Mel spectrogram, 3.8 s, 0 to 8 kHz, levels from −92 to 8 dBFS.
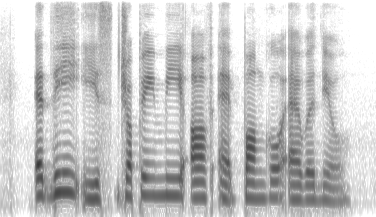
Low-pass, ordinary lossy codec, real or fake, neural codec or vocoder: none; none; fake; codec, 16 kHz, 0.8 kbps, ZipCodec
